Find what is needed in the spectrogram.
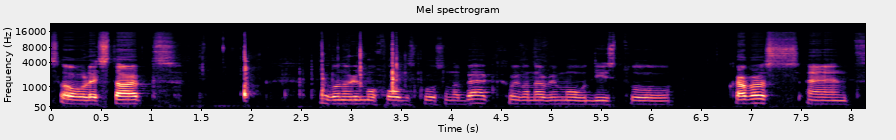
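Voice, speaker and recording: Noticeable background noise sits behind a man's voice. He speaks at a fairly slow pace with monotone, flat intonation. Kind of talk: tutorial. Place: workshop.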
